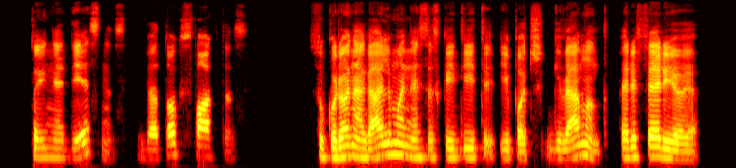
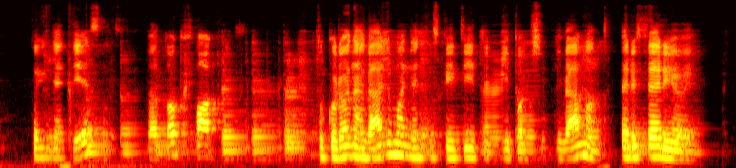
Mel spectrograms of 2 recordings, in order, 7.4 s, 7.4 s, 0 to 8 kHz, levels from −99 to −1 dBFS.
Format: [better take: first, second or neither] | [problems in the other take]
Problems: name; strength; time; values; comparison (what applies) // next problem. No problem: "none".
first | noise reduction (neural mask model DeepFilterNet 3)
